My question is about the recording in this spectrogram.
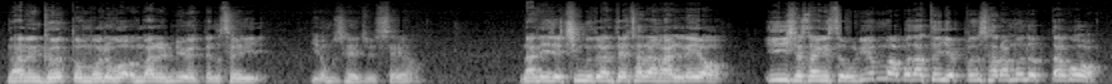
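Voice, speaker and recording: A pastor voicing a young daughter who speaks in a whiny, tearful, pleading way. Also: male voice, sits high, steady tone, quick pace, dark tone, pitched above the performer's own voice, close to an everyday voice. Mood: remorseful.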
